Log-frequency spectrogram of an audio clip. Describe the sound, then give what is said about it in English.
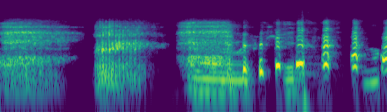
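A voice imitates heavy, wheezing breathing, like snoring while wide awake: three long rasping, snore-like breaths, followed by a quick run of short choppy gasps and snorts. “Like snoring when you're wide awake kind of shit.”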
